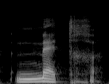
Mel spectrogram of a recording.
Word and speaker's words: mettre: That's the reason why you will pronounce mettre, mettre. Don't insist on the final E.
